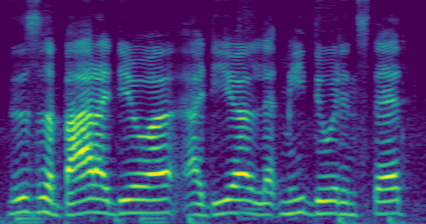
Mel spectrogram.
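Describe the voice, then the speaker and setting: A woman hosting a let's play in an excitable, reactive way, commenting casually and reading narration aloud. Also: low voice, normal speed, soft background music.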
